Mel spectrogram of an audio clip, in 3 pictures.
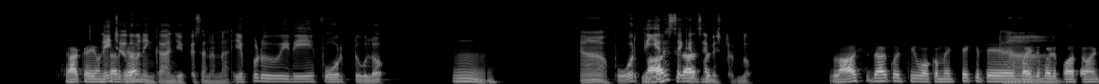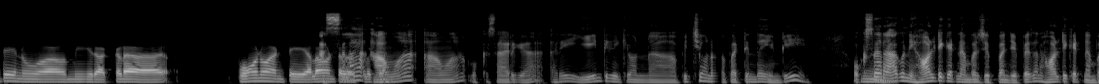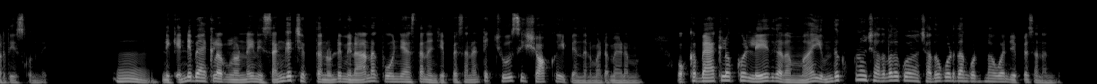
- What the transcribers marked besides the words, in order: tapping; in English: "ఫోర్ టూలో"; in English: "ఫోర్త్ ఇయర్ సెకండ్ సెమిస్టర్‌లో"; in English: "లాస్ట్"; in English: "లాస్ట్"; in English: "హాల్ టిక్కెట్ నెంబర్"; in English: "హల్ టిక్కెట్ నెంబర్"; in English: "బ్యాక్‌లాగ్‌లు"; in English: "షాక్"; in English: "మేడం"; in English: "బ్యాక్‌లాగ్"
- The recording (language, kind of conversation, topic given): Telugu, podcast, మీ తొలి ఉద్యోగాన్ని ప్రారంభించినప్పుడు మీ అనుభవం ఎలా ఉండింది?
